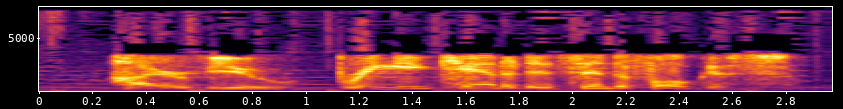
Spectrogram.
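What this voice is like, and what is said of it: Announcer-style radio voice. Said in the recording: “in your best radio voice ... Not bad for a talent guy.”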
